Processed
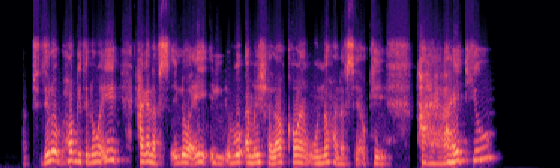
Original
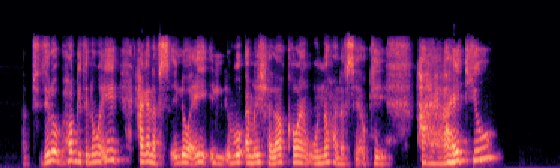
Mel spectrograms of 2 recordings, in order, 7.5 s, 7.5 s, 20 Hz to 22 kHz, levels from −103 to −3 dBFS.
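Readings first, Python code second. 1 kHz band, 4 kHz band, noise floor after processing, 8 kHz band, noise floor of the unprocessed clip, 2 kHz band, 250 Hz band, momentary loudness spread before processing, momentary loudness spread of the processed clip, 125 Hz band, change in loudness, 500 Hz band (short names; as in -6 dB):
-4.0 dB, -3.0 dB, under -85 dBFS, -3.0 dB, -74 dBFS, -3.5 dB, -3.5 dB, 11 LU, 9 LU, -3.5 dB, -3.5 dB, -3.5 dB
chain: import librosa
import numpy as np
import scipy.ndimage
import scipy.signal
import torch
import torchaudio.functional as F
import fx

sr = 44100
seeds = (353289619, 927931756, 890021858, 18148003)

y = fx.fade_out_tail(x, sr, length_s=1.9)
y = fx.leveller(y, sr, passes=1)
y = y * 10.0 ** (-6.0 / 20.0)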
